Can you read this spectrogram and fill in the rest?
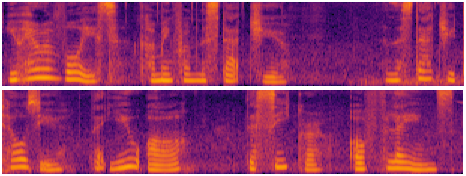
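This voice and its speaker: A woman narrating a guided meditation story in a soothing, deliberate way, with a soft, breathy voice that often nears a whisper and many pauses between short phrases. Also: a little high, slight background noise, low-quality recording.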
